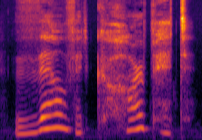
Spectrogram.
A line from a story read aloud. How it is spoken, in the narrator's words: sighed Anne luxuriously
